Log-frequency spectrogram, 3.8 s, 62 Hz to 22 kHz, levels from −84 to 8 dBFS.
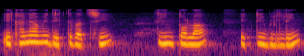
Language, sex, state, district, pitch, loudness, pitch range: Bengali, female, West Bengal, Cooch Behar, 235 Hz, -16 LUFS, 220-250 Hz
